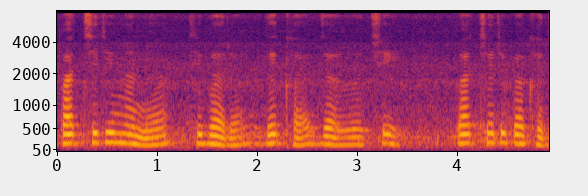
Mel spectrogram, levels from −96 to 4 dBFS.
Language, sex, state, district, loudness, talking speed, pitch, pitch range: Odia, female, Odisha, Malkangiri, -18 LUFS, 85 wpm, 185 Hz, 165-195 Hz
